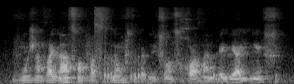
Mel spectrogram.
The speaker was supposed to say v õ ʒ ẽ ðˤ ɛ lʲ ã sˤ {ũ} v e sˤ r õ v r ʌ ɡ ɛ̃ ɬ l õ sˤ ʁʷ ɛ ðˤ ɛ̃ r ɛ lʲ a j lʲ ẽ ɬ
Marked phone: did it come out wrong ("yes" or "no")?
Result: yes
